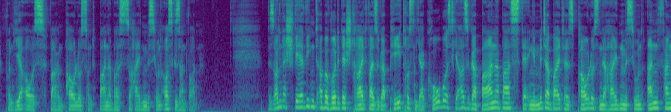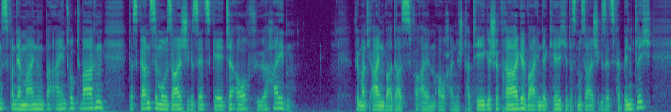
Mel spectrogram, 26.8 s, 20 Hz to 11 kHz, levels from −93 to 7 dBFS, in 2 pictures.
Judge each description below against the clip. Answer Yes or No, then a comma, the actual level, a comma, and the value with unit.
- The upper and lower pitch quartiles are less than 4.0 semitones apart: No, average, 4.4 semitones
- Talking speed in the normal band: Yes, average, 150 wpm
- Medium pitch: No, low, 120 Hz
